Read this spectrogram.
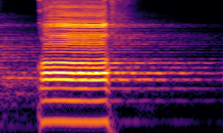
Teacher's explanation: قاف بھی پر پڑھے جانے والے حروف میں سے ہے, لہذا اس کو جب بھی پڑھا جائے گا اس کو آواز کو موٹا کر کے یعنی پر پڑھا جائے گا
